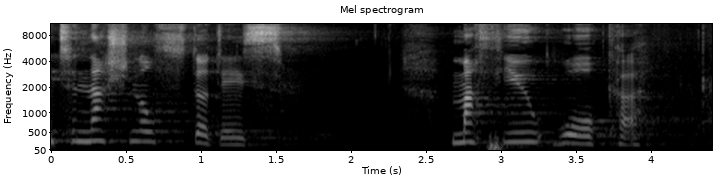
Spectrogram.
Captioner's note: applause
